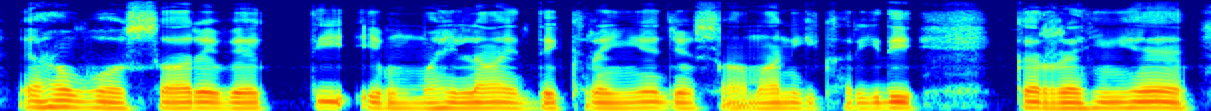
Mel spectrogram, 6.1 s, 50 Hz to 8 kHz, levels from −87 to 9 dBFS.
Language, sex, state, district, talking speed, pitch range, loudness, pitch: Hindi, male, Uttar Pradesh, Lalitpur, 160 wpm, 105-110 Hz, -16 LUFS, 105 Hz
